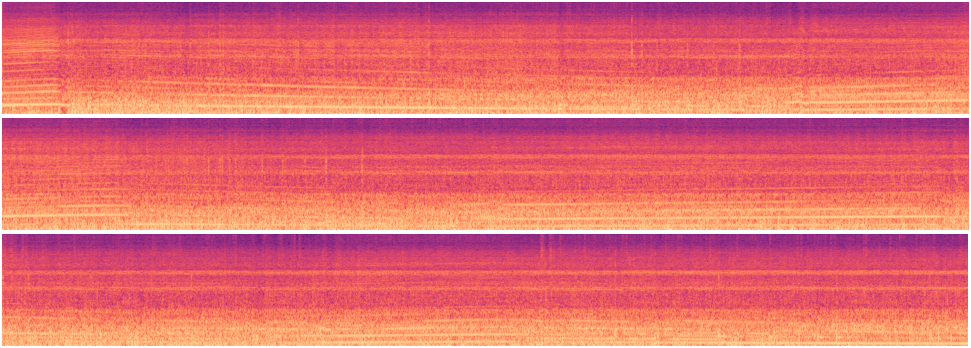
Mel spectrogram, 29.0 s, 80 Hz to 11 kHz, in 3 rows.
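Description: Honda CBR600 F3's inline-four engine running at motorway speed under a loud rush of wind noise. The engine note eases down, rises for a couple of seconds about eight seconds in, drops back, then holds nearly steady with a slight sag near the end.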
